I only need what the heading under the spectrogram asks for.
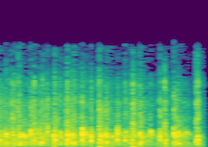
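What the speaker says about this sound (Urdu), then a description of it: "تو ان بچوں کے لیے زوردار تالیاں آپ لگائیں گے" Steady, dense applause from a church service audience clapping for children, loud and close, with scattered sharp individual claps over the crowd.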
